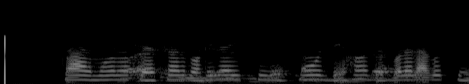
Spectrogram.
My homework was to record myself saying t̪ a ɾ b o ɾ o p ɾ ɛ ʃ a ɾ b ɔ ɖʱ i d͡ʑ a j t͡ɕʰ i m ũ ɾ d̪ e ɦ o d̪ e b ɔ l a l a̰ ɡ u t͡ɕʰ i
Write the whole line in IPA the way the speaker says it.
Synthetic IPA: t̪ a ɾ m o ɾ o p ɾ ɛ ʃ a ɾ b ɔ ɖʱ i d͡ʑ a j t͡ɕʰ i m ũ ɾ d̪ e ɦ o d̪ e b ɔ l a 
